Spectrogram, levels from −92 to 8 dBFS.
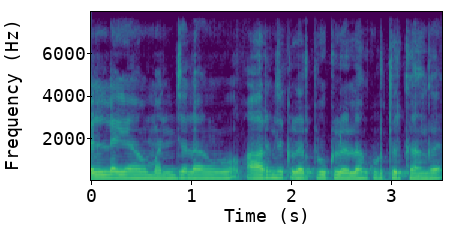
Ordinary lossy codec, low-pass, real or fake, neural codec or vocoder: none; none; fake; codec, 16 kHz, 4 kbps, FunCodec, trained on Chinese and English, 50 frames a second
